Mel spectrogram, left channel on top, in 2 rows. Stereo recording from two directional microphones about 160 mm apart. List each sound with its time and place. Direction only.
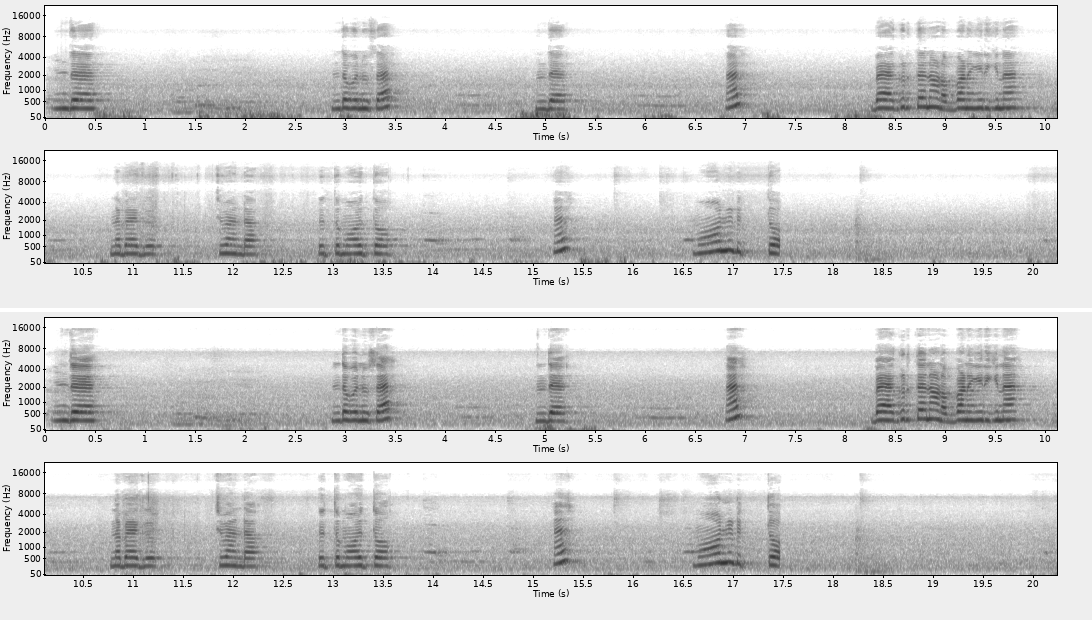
0.1 s a sound: centre (ahead or behind)
2.9 s a woman's voice: centre (ahead or behind)
4.9 s a woman's voice: centre (ahead or behind)
6.7 s a sound: centre (ahead or behind)
8.3 s a woman's voice: centre (ahead or behind)
10.8 s a woman's voice: centre (ahead or behind)
16.6 s a woman's voice: 5° left (ahead or behind)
